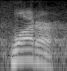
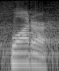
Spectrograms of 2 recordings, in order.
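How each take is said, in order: First: The middle T is flapped, sounding like D. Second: The same.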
